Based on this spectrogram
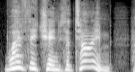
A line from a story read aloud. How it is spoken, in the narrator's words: Harry said breathlessly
